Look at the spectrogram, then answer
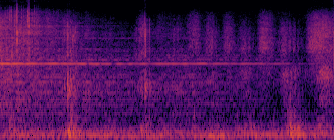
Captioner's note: Buddy snorts and grunts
